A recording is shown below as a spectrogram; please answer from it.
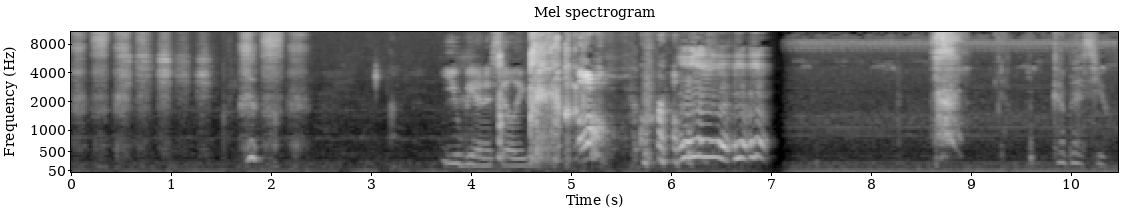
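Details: A baby's small sneeze amid adult voices, laughter and background music; an ordinary infant sneeze.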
